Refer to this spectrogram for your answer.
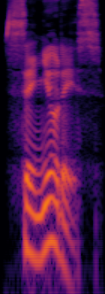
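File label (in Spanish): "SEÑORES", Spanish; mekanta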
